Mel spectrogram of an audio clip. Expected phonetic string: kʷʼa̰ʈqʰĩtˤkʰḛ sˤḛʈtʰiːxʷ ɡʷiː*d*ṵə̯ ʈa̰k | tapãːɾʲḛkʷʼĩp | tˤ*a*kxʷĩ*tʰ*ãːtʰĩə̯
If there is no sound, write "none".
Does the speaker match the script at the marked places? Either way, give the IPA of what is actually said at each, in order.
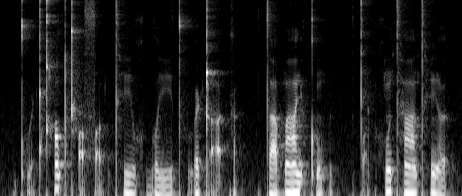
t̪ʰ, a̰, tʰ

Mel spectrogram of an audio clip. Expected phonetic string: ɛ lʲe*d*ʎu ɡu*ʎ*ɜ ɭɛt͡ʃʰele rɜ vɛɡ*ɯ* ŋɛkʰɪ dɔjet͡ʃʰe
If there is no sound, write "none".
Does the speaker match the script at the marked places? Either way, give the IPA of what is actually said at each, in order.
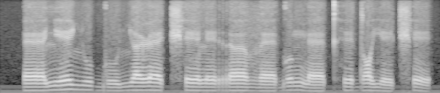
none, ʎ, ʊ

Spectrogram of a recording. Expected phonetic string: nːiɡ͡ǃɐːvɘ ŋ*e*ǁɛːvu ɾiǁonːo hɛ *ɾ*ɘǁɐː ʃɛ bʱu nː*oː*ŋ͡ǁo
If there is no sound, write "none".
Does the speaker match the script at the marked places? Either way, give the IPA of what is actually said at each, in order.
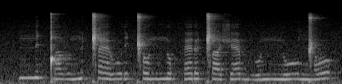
ɘ, ɾ, uː

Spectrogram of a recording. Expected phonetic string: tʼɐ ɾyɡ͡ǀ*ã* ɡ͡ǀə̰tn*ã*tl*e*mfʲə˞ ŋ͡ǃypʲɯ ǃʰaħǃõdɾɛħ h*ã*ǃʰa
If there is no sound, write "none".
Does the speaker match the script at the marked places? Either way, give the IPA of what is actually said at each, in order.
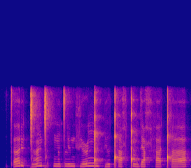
ã, ɐ̃, y, a

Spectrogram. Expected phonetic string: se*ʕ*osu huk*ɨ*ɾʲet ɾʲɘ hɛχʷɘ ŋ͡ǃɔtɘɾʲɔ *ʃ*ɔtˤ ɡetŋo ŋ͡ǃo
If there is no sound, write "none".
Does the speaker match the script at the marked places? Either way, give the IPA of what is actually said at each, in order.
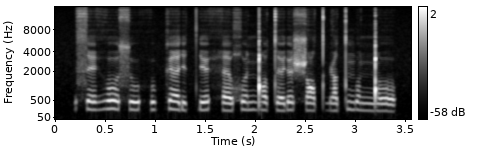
ɦ, ɛ, ʃ

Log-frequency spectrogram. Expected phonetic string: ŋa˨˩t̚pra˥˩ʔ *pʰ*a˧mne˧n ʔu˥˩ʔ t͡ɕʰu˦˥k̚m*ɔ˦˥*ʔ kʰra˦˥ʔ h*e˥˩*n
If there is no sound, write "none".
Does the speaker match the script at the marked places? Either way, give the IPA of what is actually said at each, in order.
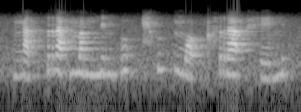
m, ɔ˨˩, e˩˦

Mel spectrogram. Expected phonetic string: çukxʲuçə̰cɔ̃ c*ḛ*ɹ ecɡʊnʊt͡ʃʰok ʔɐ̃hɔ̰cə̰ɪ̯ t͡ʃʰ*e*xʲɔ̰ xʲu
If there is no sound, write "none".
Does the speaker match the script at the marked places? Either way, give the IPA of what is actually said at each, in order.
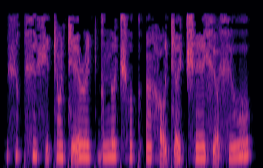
ḛ, e

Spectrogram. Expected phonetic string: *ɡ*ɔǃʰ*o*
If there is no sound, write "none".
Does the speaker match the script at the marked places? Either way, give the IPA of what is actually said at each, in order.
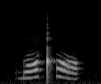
ɡ, ɔ

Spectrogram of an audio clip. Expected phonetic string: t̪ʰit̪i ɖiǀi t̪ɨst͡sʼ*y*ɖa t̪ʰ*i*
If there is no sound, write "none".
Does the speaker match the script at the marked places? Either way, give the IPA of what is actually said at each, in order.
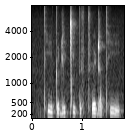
ɨ, i

